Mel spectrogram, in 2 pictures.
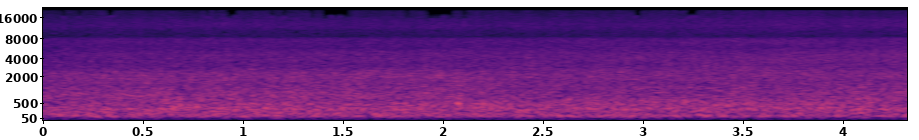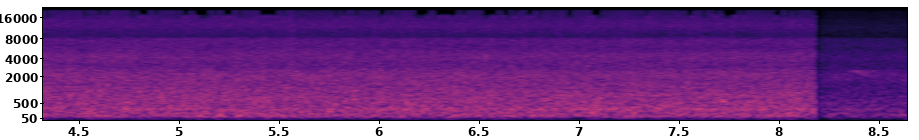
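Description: Plenty of flowing water rushes in a stream or waterfall, a loud, unbroken broadband roar that holds steady throughout before dropping off abruptly at the very end.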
